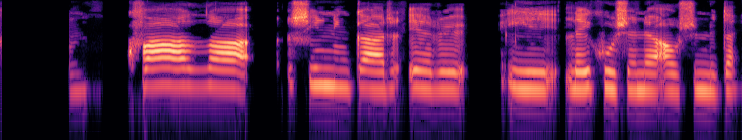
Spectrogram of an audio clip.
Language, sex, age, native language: Icelandic, male, 11, Icelandic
